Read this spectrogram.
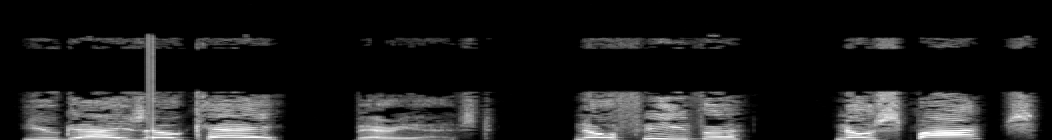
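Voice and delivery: put-on high, loud, strained old man; a feverish old man pushing through; sick old man. A narrator's reading. Sick Barry voiced.

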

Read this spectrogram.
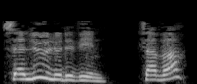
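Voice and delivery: high, light French greeting; friendly with a smile. Acted. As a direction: greet her warmly in French. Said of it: "Nick said with a smile".

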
